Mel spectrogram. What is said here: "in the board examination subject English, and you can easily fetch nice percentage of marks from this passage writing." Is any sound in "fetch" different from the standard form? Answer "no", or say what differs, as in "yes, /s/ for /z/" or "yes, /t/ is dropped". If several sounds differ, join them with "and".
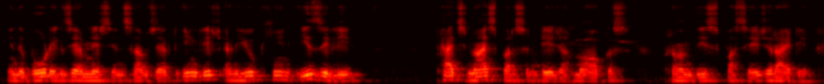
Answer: yes, /p/ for /f/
